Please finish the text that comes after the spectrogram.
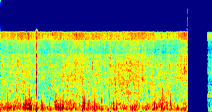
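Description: Strong wind blows during heavy monsoon rain under a red alert in Porbandar, buffeting the microphone with a loud, continuous rumbling roar that cuts off abruptly near the end.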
